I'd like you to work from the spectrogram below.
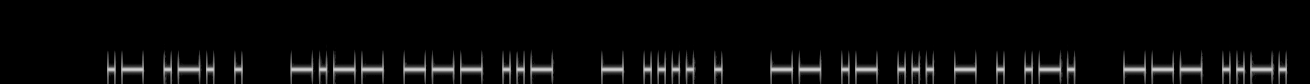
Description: Morse code, heard as a keyed tone, about 17 wpm, 700 Hz. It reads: ARE YOU THE MASTER OF
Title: Sentences from Top 1300 Words 17wpm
